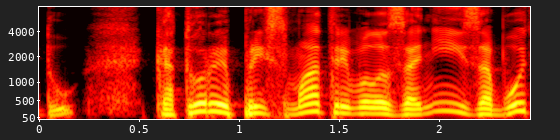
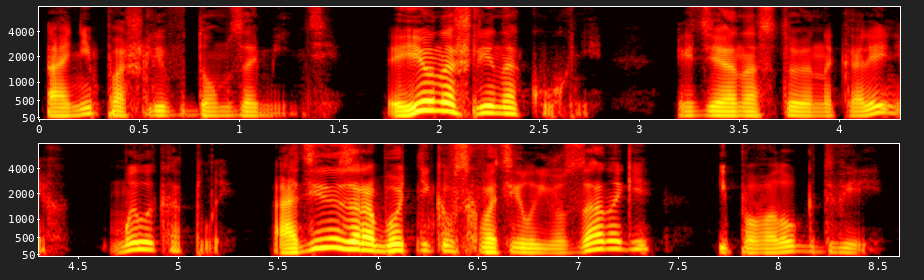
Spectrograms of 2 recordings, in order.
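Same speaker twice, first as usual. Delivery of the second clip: ordinary delivery, nothing marked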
